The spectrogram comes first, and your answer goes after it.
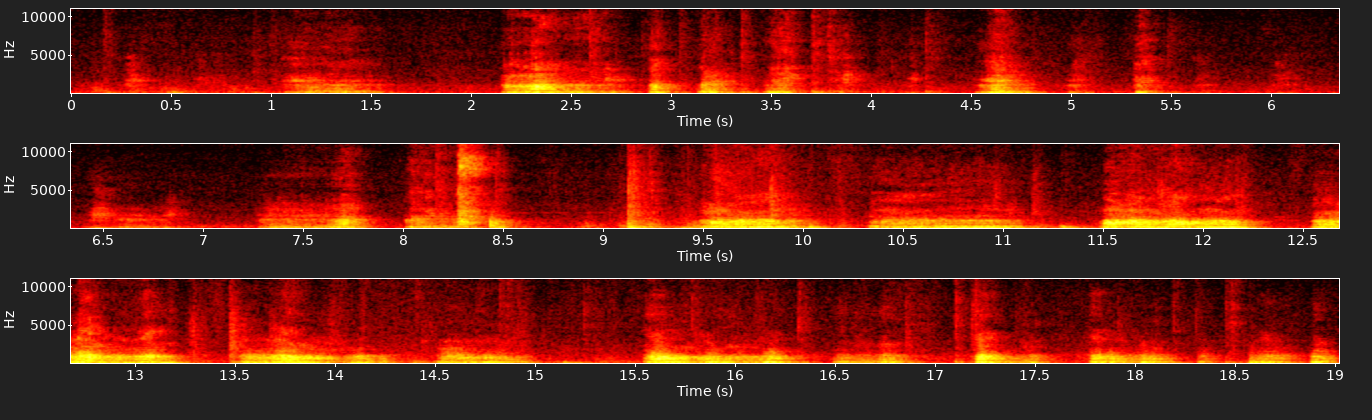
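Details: Sealyham Terrier fighting two shepherd dogs, a mother and daughter: dense bursts of snarling growls about once a second, with short yelps and scuffling in between and no pause in the scrap.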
